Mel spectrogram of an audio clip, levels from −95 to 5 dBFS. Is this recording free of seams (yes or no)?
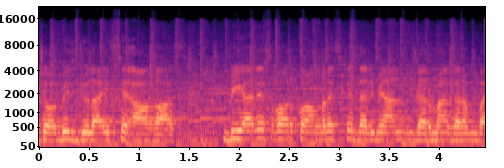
yes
